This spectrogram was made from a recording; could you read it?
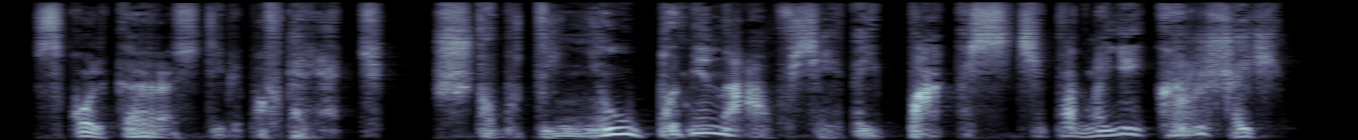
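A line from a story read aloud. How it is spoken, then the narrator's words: Hissed. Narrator (Russian): прошипел он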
